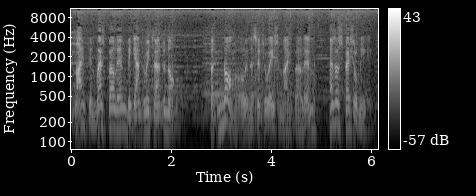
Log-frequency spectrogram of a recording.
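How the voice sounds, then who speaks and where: A British man delivers formal, authoritative documentary narration in the manner of an early 1960s information film. His pitch moves in a lively way, with music playing behind him on a vintage film soundtrack. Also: fairly quick, low-quality recording.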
